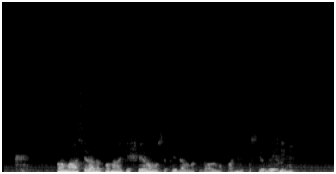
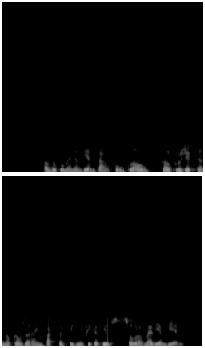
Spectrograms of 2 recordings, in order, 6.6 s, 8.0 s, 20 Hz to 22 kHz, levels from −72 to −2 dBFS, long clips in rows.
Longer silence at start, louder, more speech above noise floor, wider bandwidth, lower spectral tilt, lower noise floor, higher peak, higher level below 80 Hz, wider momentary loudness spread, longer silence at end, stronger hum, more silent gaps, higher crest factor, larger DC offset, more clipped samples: second, 0.3 s vs 0.85 s; first, -24 LUFS vs -39 LUFS; second, 31 dB vs 51 dB; first, 4.5 kHz vs 3.9 kHz; about the same, -11 dB/octave vs -10.5 dB/octave; second, -54 dBFS vs -89 dBFS; first, -8 dBFS vs -20 dBFS; first, -54 dBFS vs -68 dBFS; first, 16 LU vs 7 LU; first, 0.8 s vs 0.4 s; neither; neither; about the same, 18 dB vs 18 dB; neither; neither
